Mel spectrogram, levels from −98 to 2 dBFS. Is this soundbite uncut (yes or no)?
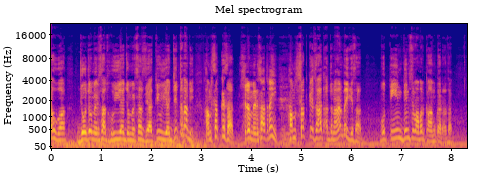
yes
